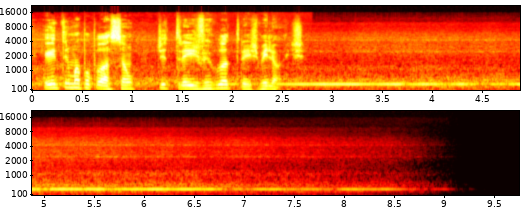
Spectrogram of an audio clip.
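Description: A jet airliner's engines whine steadily as the plane taxis away.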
